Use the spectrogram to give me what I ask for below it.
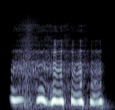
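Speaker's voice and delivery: a short playful laugh after a tease; teasing chuckle. Acted. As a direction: chuckle at your own tease. Teasing about keeping client bound.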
